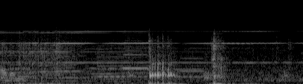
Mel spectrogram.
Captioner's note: phone ringing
